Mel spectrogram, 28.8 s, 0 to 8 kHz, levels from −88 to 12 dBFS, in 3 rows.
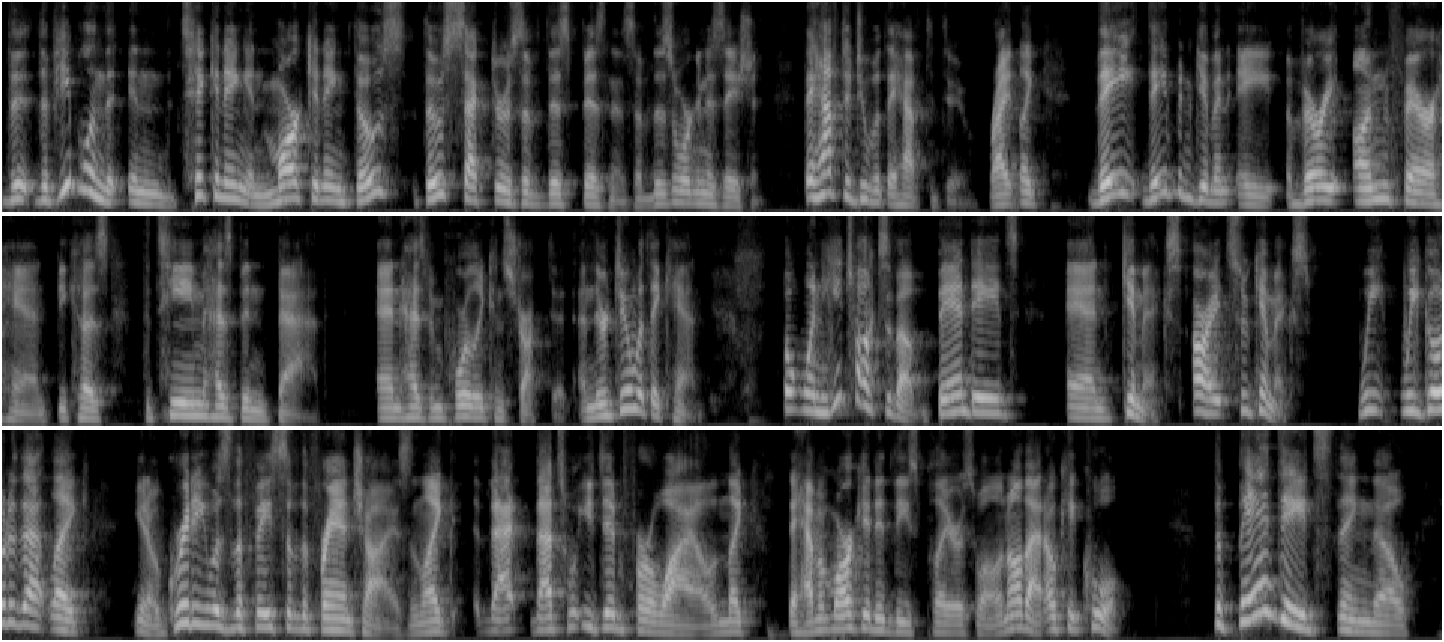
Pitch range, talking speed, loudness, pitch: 140-210 Hz, 230 wpm, -26 LUFS, 175 Hz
